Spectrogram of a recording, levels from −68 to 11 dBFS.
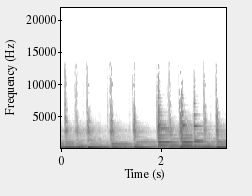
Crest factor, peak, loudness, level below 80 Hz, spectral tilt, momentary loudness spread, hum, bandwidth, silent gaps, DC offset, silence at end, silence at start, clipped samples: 16 dB; -6 dBFS; -22 LUFS; -32 dBFS; -5.5 dB/octave; 5 LU; none; 13.5 kHz; none; under 0.1%; 0 s; 0 s; under 0.1%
